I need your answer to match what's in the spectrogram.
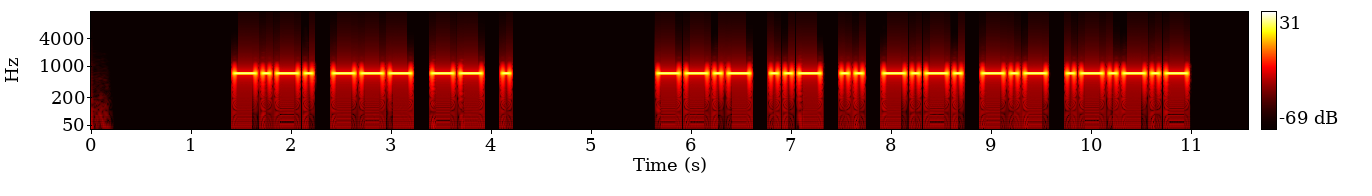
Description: Morse code, heard as a keyed tone, about 17 wpm, 700 Hz. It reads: COME QUICK.
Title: 3x Word-Spacing - Sentences from Top 500 Words - 17wpm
